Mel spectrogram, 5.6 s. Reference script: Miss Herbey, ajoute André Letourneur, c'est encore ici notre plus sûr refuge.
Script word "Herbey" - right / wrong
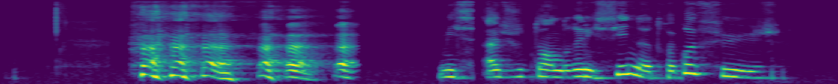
wrong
